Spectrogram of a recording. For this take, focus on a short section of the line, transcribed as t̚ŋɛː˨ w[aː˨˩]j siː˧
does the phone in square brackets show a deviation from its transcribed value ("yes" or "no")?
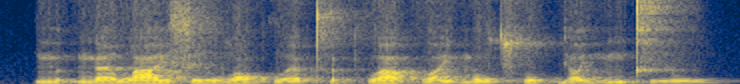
yes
